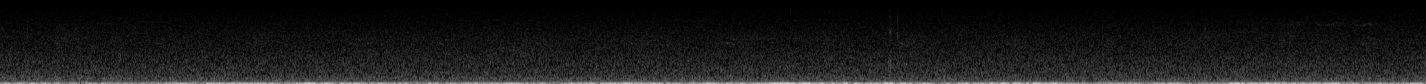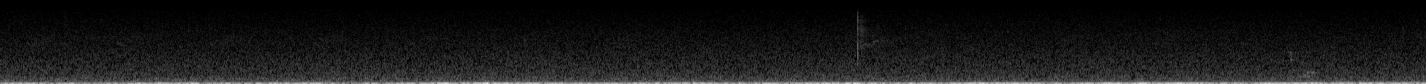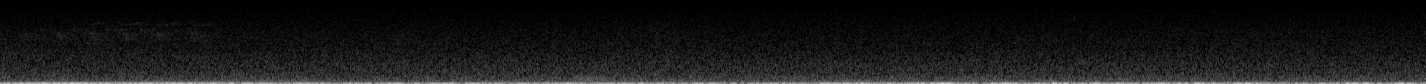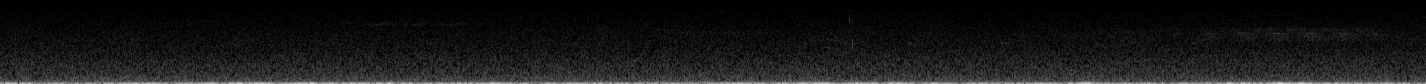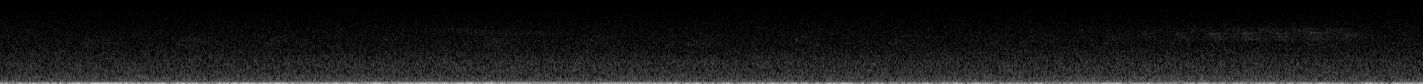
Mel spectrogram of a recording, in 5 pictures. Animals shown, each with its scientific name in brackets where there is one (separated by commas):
Black-and-white Warbler (Mniotilta varia), Ovenbird (Seiurus aurocapilla)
